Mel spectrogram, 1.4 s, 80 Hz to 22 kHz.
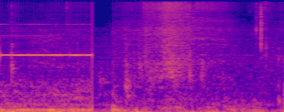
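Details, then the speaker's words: Boston Whaler 330 with Mercury JPO power steering, port motor showing a steering code; engines running, pump gives a steady electric hum with faint high whine, then cuts off cleanly when unplugged; pump working normally. "okay we can hear the pumps running now you can hear it what we want to do is just unplug it then we know this one is working"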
